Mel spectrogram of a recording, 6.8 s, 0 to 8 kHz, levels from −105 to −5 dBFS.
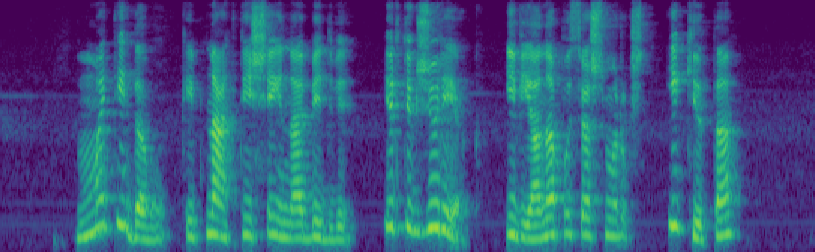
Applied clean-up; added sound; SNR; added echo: none; none; none; none.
